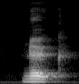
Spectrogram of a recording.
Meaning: inflection of neuken: 1. first-person singular present indicative 2. second-person singular present indicative 3. imperative
- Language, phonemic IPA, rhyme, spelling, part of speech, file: Dutch, /nøːk/, -øːk, neuk, verb, Nl-neuk.ogg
